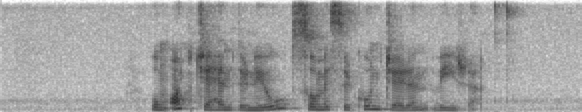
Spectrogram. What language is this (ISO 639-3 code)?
fao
